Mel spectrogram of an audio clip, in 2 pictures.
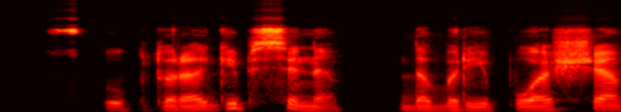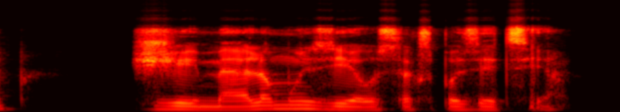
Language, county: Lithuanian, Vilnius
